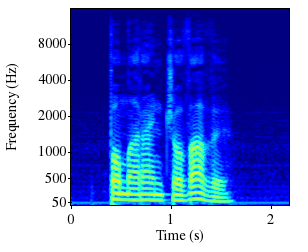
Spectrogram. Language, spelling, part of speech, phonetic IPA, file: Polish, pomarańczowawy, adjective, [ˌpɔ̃marãj̃n͇t͡ʃɔˈvavɨ], Pl-pomarańczowawy.ogg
